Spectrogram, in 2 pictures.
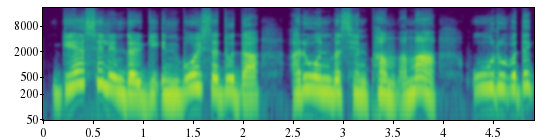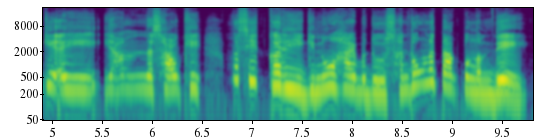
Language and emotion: Manipuri, angry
